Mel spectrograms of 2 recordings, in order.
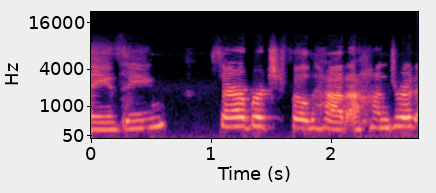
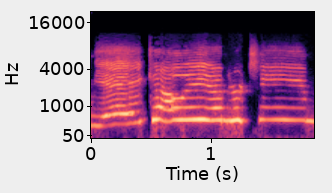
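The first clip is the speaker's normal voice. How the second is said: high, louder cheer; excited cheer; 11 semitones higher, 6 dB louder than usual. Real, not acted. Host cheering Kelly's team on the call, high excited cheer. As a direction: call out her name in celebration.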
